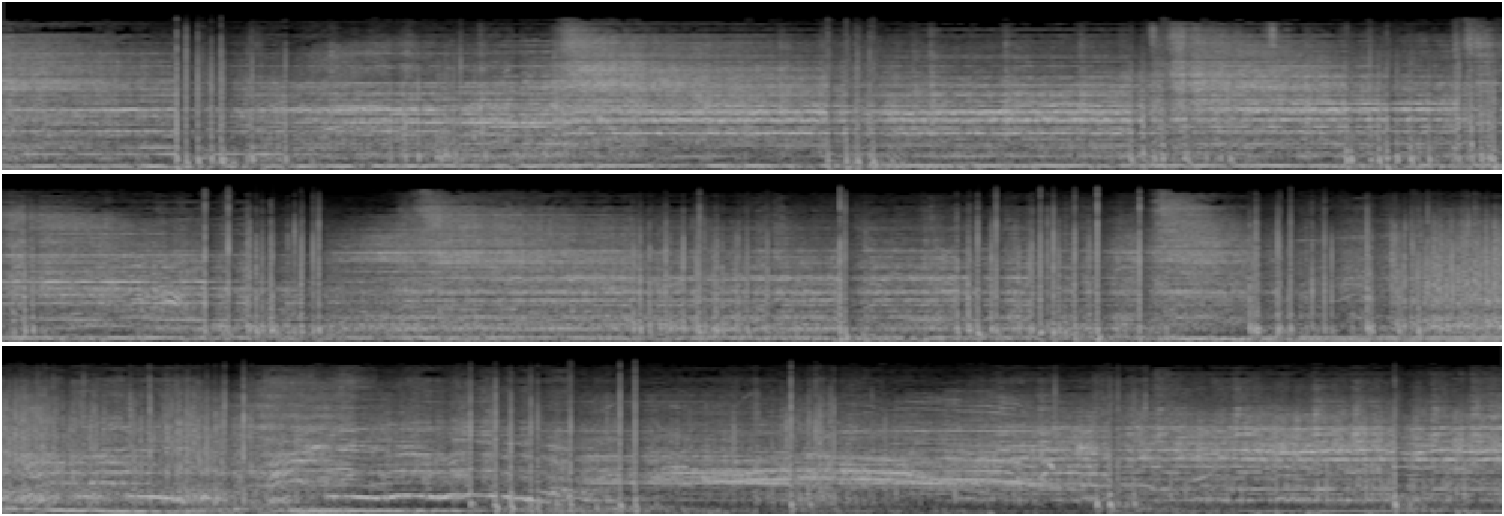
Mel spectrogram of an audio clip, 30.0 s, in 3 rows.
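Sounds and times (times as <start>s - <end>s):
fireworks bangs and crackles: 0.0s - 28.2s, 29.1s - 30.0s
loud music with deep bass: 0.0s - 30.0s.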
